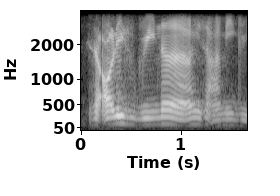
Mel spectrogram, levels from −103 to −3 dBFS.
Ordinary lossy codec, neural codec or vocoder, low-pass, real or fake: none; none; 3.6 kHz; real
